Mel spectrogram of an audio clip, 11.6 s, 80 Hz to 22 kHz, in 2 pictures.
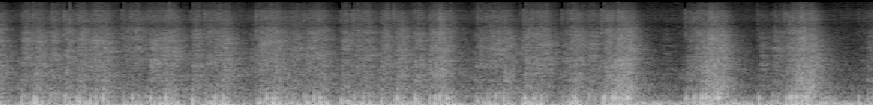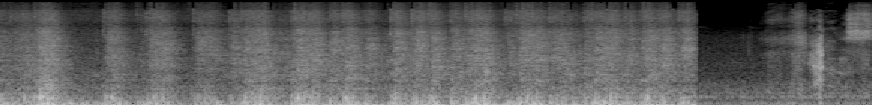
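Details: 1975 Datsun 280Z, swapped 358 small-block Chevy V8 on Megasquirt 3X, first start in over 4 years after wiring fixes: deep, loud, slightly lumpy idle with heavy exhaust rumble, running on its own; normal idle.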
